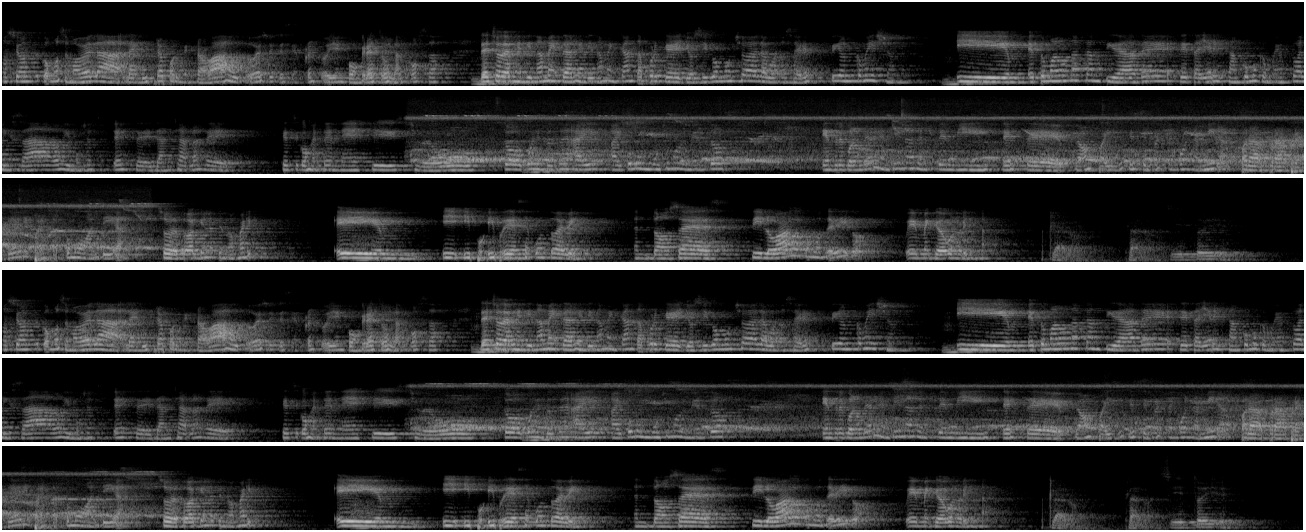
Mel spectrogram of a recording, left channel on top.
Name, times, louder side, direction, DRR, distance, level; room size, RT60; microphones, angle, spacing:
voice 1, 0.0-4.4 4.8-9.0 9.5-15.3 15.8-17.8 18.0-20.3 21.2-27.3 27.6-28.5 29.4-31.8 32.4-33.1 33.5-34.7 35.1-35.8, equal, ahead, 2 dB, 0.4 m, -31 dB
voice 2, 4.7-5.1 9.4-9.8 18.2-18.6 29.5-29.8 36.5-36.8 37.3-38.5, right 2 dB, 50° right, 4 dB, 0.9 m, -40 dB
sound 1, 17.0-27.6, left 3 dB, 65° left, 1.2 m, -36 dB
8.4 x 5.1 x 5.0 m, 1.2 s
head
